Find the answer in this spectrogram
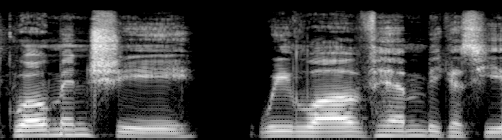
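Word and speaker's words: Kuo Ming-chi: and I look, and Minchi Quo tweeted. Here, this is the image. This is real. This is Guo Minchi. You also said his name wrong, dude. It's Guo Minchi.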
